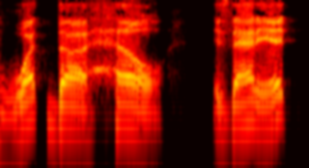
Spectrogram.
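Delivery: big shouting yell in a put-on character voice. Playing a character who yells after a giant Myconid walks away: yelling. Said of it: "He just yells".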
